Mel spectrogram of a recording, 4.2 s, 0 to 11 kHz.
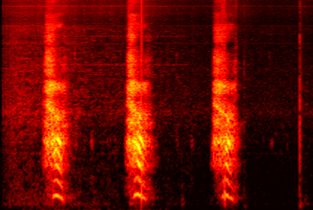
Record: {"exhalation_length": "4.2 s", "exhalation_amplitude": 22408, "exhalation_signal_mean_std_ratio": 0.35, "survey_phase": "beta (2021-08-13 to 2022-03-07)", "age": "45-64", "gender": "Female", "wearing_mask": "No", "symptom_none": true, "smoker_status": "Never smoked", "respiratory_condition_asthma": false, "respiratory_condition_other": false, "recruitment_source": "REACT", "submission_delay": "1 day", "covid_test_result": "Negative", "covid_test_method": "RT-qPCR"}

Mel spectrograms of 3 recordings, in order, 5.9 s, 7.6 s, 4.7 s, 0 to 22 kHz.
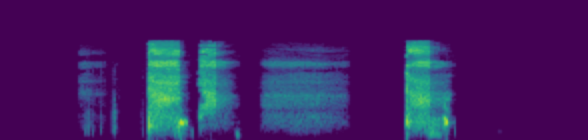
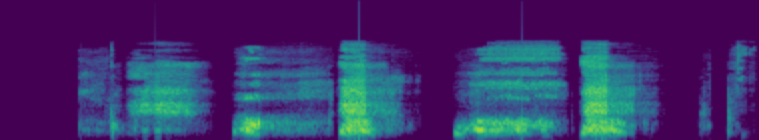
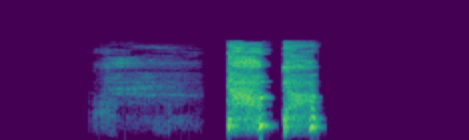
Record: {"three_cough_length": "5.9 s", "three_cough_amplitude": 29907, "three_cough_signal_mean_std_ratio": 0.31, "exhalation_length": "7.6 s", "exhalation_amplitude": 27930, "exhalation_signal_mean_std_ratio": 0.43, "cough_length": "4.7 s", "cough_amplitude": 27679, "cough_signal_mean_std_ratio": 0.32, "survey_phase": "beta (2021-08-13 to 2022-03-07)", "age": "18-44", "gender": "Female", "wearing_mask": "No", "symptom_cough_any": true, "symptom_shortness_of_breath": true, "symptom_sore_throat": true, "symptom_fatigue": true, "symptom_headache": true, "symptom_other": true, "symptom_onset": "2 days", "smoker_status": "Never smoked", "respiratory_condition_asthma": false, "respiratory_condition_other": false, "recruitment_source": "Test and Trace", "submission_delay": "1 day", "covid_test_result": "Positive", "covid_test_method": "RT-qPCR", "covid_ct_value": 29.0, "covid_ct_gene": "ORF1ab gene", "covid_ct_mean": 29.5, "covid_viral_load": "210 copies/ml", "covid_viral_load_category": "Minimal viral load (< 10K copies/ml)"}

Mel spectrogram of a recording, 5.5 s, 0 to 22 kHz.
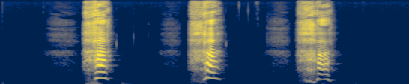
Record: {"exhalation_length": "5.5 s", "exhalation_amplitude": 19436, "exhalation_signal_mean_std_ratio": 0.29, "survey_phase": "beta (2021-08-13 to 2022-03-07)", "age": "18-44", "gender": "Female", "wearing_mask": "No", "symptom_cough_any": true, "symptom_new_continuous_cough": true, "symptom_runny_or_blocked_nose": true, "symptom_fatigue": true, "symptom_headache": true, "symptom_onset": "6 days", "smoker_status": "Never smoked", "respiratory_condition_asthma": true, "respiratory_condition_other": false, "recruitment_source": "REACT", "submission_delay": "1 day", "covid_test_result": "Negative", "covid_test_method": "RT-qPCR", "influenza_a_test_result": "Negative", "influenza_b_test_result": "Negative"}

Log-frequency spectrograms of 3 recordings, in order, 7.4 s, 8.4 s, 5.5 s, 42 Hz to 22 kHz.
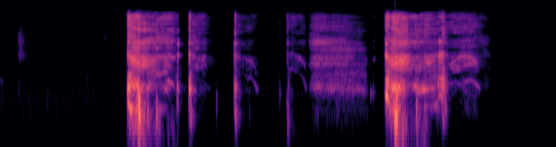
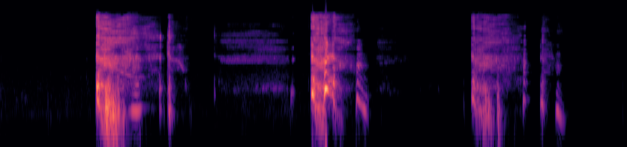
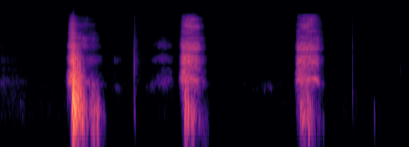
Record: {"cough_length": "7.4 s", "cough_amplitude": 31464, "cough_signal_mean_std_ratio": 0.32, "three_cough_length": "8.4 s", "three_cough_amplitude": 32768, "three_cough_signal_mean_std_ratio": 0.21, "exhalation_length": "5.5 s", "exhalation_amplitude": 32768, "exhalation_signal_mean_std_ratio": 0.2, "survey_phase": "beta (2021-08-13 to 2022-03-07)", "age": "18-44", "gender": "Female", "wearing_mask": "No", "symptom_cough_any": true, "symptom_new_continuous_cough": true, "symptom_runny_or_blocked_nose": true, "symptom_sore_throat": true, "symptom_fatigue": true, "symptom_fever_high_temperature": true, "symptom_headache": true, "symptom_change_to_sense_of_smell_or_taste": true, "symptom_loss_of_taste": true, "symptom_onset": "5 days", "smoker_status": "Never smoked", "respiratory_condition_asthma": false, "respiratory_condition_other": false, "recruitment_source": "Test and Trace", "submission_delay": "2 days", "covid_test_result": "Positive", "covid_test_method": "RT-qPCR", "covid_ct_value": 13.1, "covid_ct_gene": "S gene", "covid_ct_mean": 13.3, "covid_viral_load": "43000000 copies/ml", "covid_viral_load_category": "High viral load (>1M copies/ml)"}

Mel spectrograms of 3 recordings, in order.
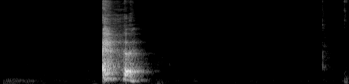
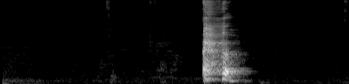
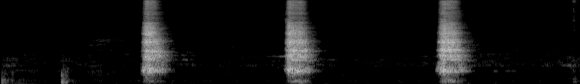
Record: {"cough_length": "3.5 s", "cough_amplitude": 32768, "cough_signal_mean_std_ratio": 0.22, "three_cough_length": "3.5 s", "three_cough_amplitude": 32768, "three_cough_signal_mean_std_ratio": 0.22, "exhalation_length": "5.8 s", "exhalation_amplitude": 32768, "exhalation_signal_mean_std_ratio": 0.28, "survey_phase": "beta (2021-08-13 to 2022-03-07)", "age": "45-64", "gender": "Female", "wearing_mask": "No", "symptom_runny_or_blocked_nose": true, "smoker_status": "Ex-smoker", "respiratory_condition_asthma": false, "respiratory_condition_other": false, "recruitment_source": "REACT", "submission_delay": "2 days", "covid_test_result": "Negative", "covid_test_method": "RT-qPCR", "influenza_a_test_result": "Negative", "influenza_b_test_result": "Negative"}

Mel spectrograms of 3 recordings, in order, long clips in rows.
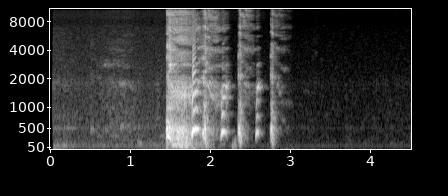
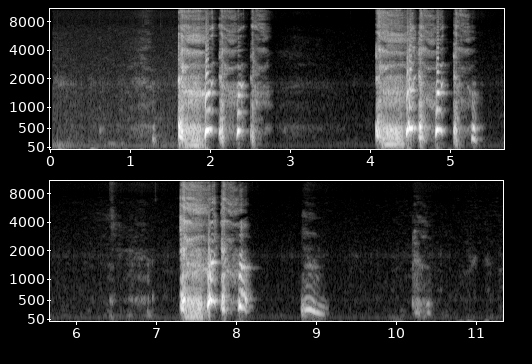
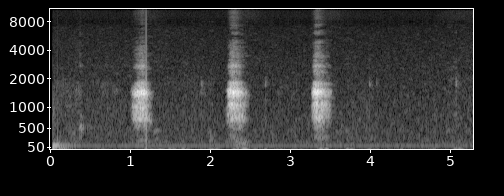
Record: {"cough_length": "4.5 s", "cough_amplitude": 32768, "cough_signal_mean_std_ratio": 0.3, "three_cough_length": "11.3 s", "three_cough_amplitude": 32768, "three_cough_signal_mean_std_ratio": 0.29, "exhalation_length": "5.3 s", "exhalation_amplitude": 22440, "exhalation_signal_mean_std_ratio": 0.27, "survey_phase": "alpha (2021-03-01 to 2021-08-12)", "age": "45-64", "gender": "Female", "wearing_mask": "No", "symptom_abdominal_pain": true, "symptom_fatigue": true, "symptom_fever_high_temperature": true, "symptom_headache": true, "symptom_change_to_sense_of_smell_or_taste": true, "symptom_onset": "4 days", "smoker_status": "Ex-smoker", "respiratory_condition_asthma": false, "respiratory_condition_other": false, "recruitment_source": "Test and Trace", "submission_delay": "2 days", "covid_test_result": "Positive", "covid_test_method": "RT-qPCR", "covid_ct_value": 16.7, "covid_ct_gene": "ORF1ab gene", "covid_ct_mean": 17.7, "covid_viral_load": "1500000 copies/ml", "covid_viral_load_category": "High viral load (>1M copies/ml)"}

